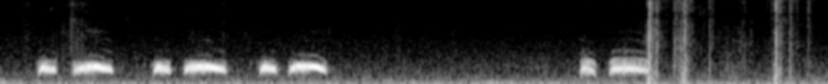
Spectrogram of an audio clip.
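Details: Loud, bell-toned cooing from a Zebra dove: two bouts of soft, warbling coo notes alternating short and longer, a pause between bouts, followed by several sharp knocking clicks.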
